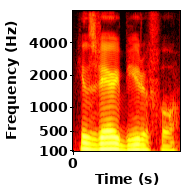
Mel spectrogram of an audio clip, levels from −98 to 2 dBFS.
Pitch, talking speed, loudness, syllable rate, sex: 110 Hz, 225 wpm, -13 LUFS, 7.2 syllables/s, male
